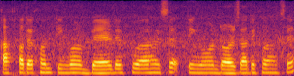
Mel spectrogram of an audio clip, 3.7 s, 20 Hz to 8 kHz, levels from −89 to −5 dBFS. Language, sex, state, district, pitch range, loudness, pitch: Assamese, male, Assam, Sonitpur, 150-165 Hz, -16 LUFS, 155 Hz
